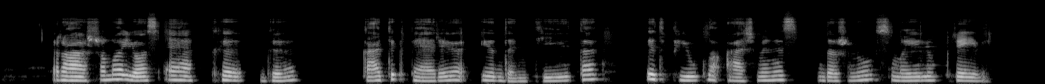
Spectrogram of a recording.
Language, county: Lithuanian, Šiauliai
